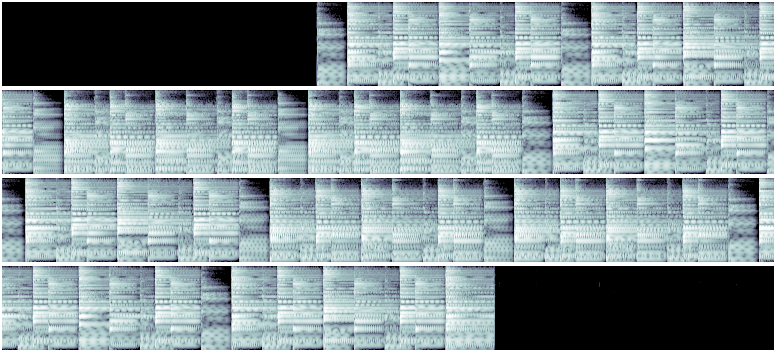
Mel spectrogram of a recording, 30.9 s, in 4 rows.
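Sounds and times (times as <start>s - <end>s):
rockabilly rhythm: 3.1s - 28.1s.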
